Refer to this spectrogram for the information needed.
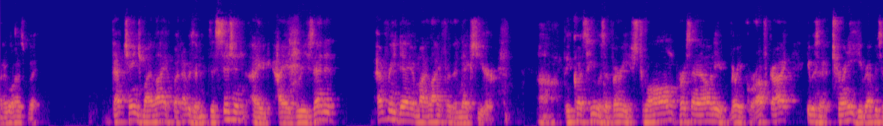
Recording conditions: video call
